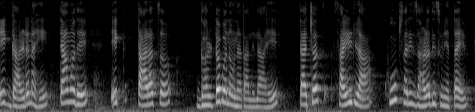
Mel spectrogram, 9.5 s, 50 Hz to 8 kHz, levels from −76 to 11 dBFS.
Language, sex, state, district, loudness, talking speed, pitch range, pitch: Marathi, female, Maharashtra, Aurangabad, -21 LUFS, 120 wpm, 225-290 Hz, 255 Hz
